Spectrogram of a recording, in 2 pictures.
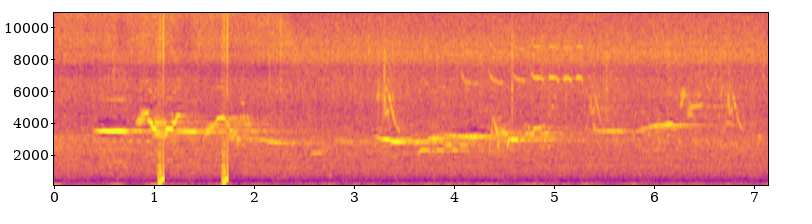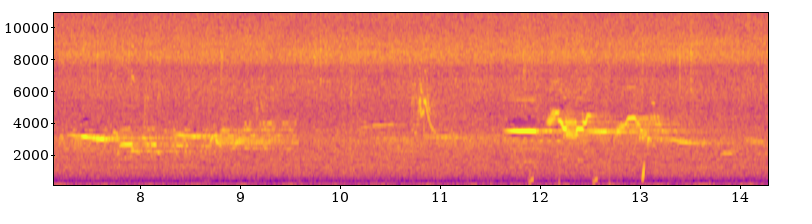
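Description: Outdoor birdsong ambience of high chirps and short whistles over a steady hiss, with a few quick falling whistles in the first two seconds. The pattern recurs about 11 seconds later, as a looped nature track.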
